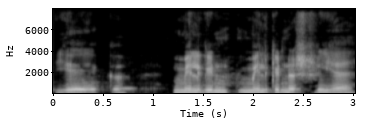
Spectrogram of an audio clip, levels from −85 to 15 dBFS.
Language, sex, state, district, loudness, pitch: Hindi, male, Uttar Pradesh, Gorakhpur, -16 LUFS, 125 Hz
